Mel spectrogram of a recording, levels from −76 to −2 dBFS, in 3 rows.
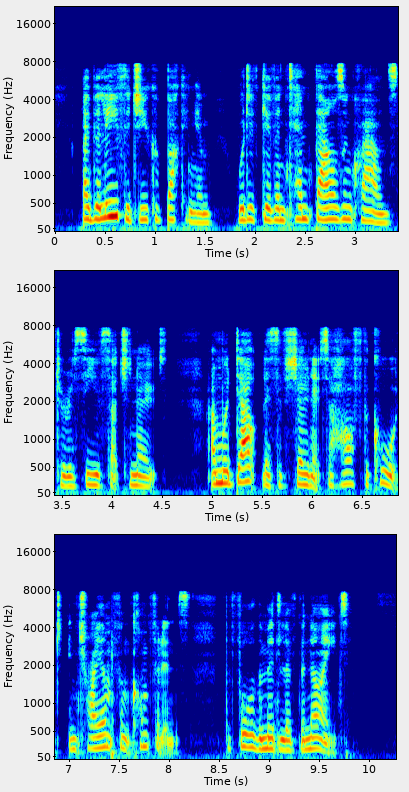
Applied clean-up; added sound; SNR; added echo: none; none; none; none.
